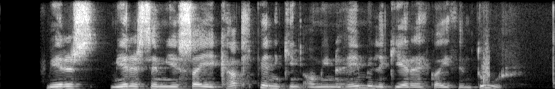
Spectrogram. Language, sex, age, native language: Icelandic, male, 40-49, Icelandic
